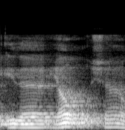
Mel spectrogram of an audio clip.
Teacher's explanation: اذا یغشا غین پر ہے، موٹا کریں گے غین کو اور اس پہ اظہار ہوگا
